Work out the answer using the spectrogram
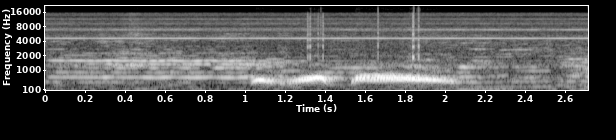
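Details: Spotted dove calling, a lively call used to lure birds: a short rising coo then a longer mellow coo, low and soft, over a faint steady background hum.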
